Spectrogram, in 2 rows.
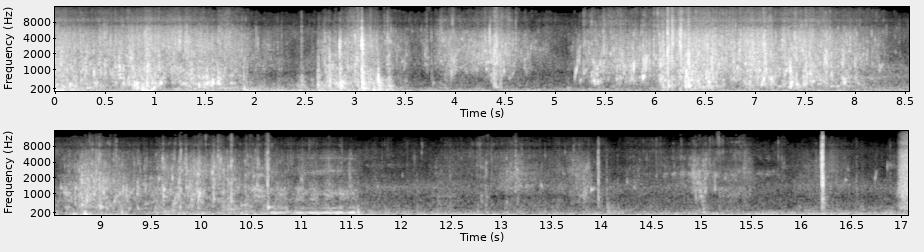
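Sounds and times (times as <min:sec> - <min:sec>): low rumble: 0:00.0 - 0:02.6
water slaps: 0:00.0 - 0:03.4, 0:04.0 - 0:08.2
water splashing against kayak: 0:00.0 - 0:10.8.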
